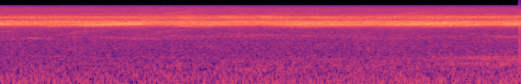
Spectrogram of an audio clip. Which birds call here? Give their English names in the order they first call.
Black-faced Antthrush, Gray Antwren, Hauxwell's Thrush, Cinnamon-throated Woodcreeper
